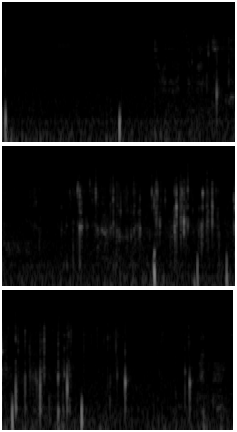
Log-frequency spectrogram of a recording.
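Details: Rottweiler named Gaia, a female, eagerly eating her healthy snacks indoors; quiet at first, then dense bursts of sharp crunching clicks and wet chewing grow busier toward the middle before easing off.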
